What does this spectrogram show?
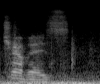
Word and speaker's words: Chaves: We're going to a town, I think it's called pronounced Chaves.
